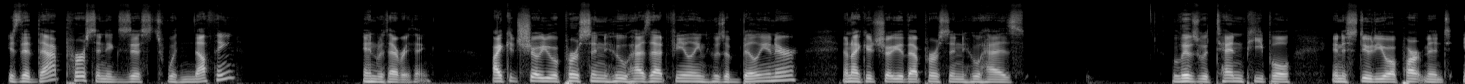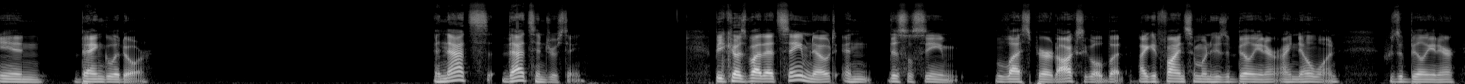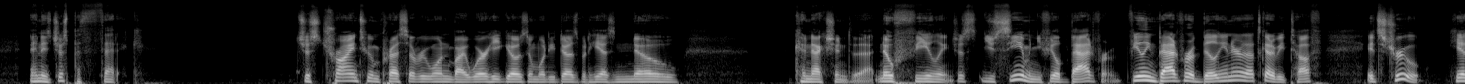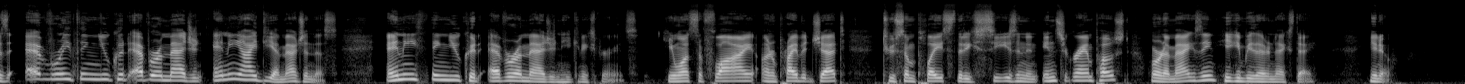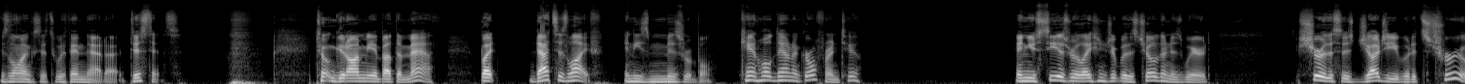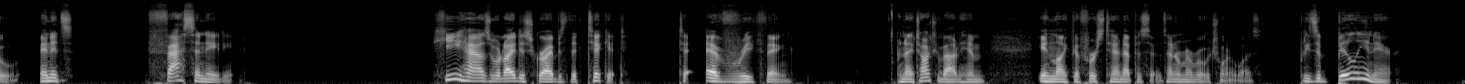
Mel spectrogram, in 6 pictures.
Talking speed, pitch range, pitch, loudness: 170 wpm, 115-155 Hz, 130 Hz, -21 LUFS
